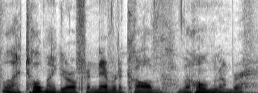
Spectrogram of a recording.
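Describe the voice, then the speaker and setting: A man chatting casually on amateur radio in a halting, grumbling way. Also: on the low side, darkish tone, slight background noise.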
